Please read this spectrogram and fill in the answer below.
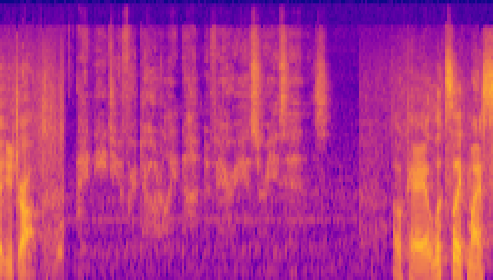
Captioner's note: whispering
